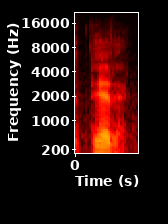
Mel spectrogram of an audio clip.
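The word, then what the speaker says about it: דֶּרֶךְ: 예, 데렉. 요게 이제 영어로는 D 택이에요. D. 발음 D 그대로. 점 하나 찍으면 이거 D 그대로예요. 데렉. 데렉 이런 거죠.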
